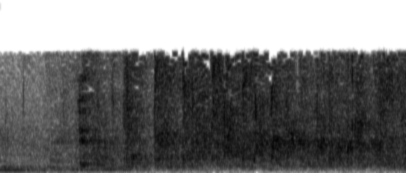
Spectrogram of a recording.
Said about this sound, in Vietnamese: Rồi, chị em cho một tràng pháo tay.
